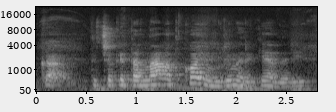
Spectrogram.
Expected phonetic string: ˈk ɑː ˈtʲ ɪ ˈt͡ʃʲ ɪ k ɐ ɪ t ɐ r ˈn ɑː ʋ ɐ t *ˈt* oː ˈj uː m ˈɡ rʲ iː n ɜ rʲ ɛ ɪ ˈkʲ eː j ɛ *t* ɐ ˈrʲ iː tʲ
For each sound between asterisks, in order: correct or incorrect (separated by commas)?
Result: incorrect, incorrect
